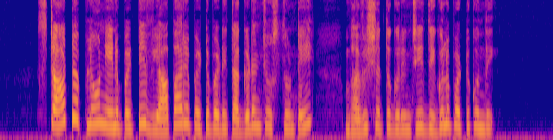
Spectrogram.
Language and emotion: Telugu, fearful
